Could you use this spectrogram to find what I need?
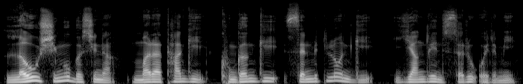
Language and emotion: Manipuri, neutral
